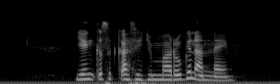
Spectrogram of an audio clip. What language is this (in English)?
Amharic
